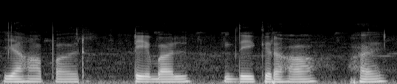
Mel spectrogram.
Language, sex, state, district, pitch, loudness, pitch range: Hindi, male, Chhattisgarh, Raipur, 125 Hz, -16 LUFS, 120-125 Hz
